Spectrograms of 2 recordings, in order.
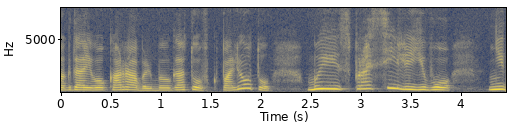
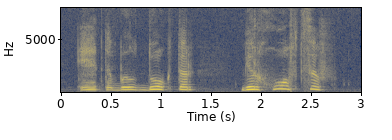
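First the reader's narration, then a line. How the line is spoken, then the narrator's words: Whisper. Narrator (Russian): прошептала Алиса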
